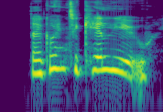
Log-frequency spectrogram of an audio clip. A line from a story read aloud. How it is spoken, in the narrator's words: he sobbed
